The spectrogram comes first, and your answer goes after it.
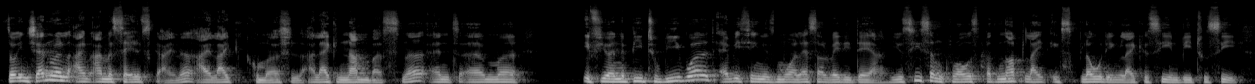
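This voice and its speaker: German-accented man, mellow conversational voice. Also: mid-range voice, a little fast. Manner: conversational, frequent ums and tag questions. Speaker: guest, e-commerce executive. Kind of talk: podcast interview.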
